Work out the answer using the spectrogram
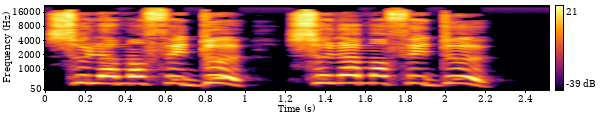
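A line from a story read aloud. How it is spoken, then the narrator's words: Shouting. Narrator (French): Sophie criant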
